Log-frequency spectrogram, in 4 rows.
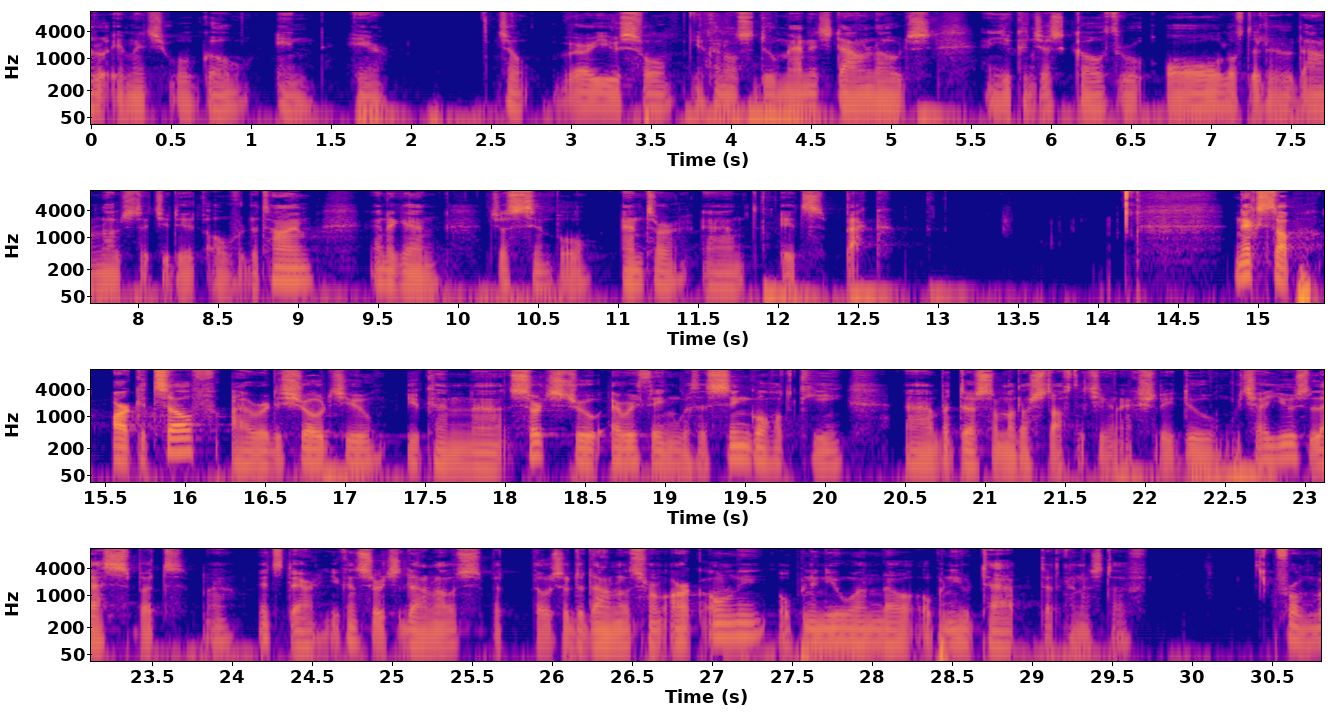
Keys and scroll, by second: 1.6 BackSpace, 3.8 super+space, 4.9 Down, 7.3 Up, 9.1 Down, 10.3 Down, 16.8 super+t, 18.4 Down, 21.7 super+space, 23.4 Down, 27.0 Down, 28.9 Up.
